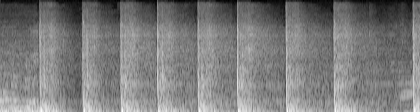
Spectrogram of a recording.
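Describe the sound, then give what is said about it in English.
Blank gunshots fired in a film ring out as a rapid, evenly spaced run of sharp, loud bangs, each a hard crack with a short decaying tail, continuing steadily throughout. “That is, see that noise? That is a blank. I'm telling you right now.”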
